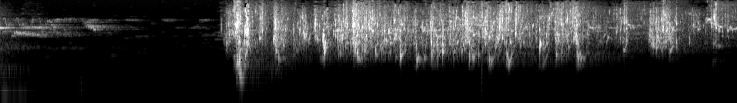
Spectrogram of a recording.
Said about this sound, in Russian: Вытащил хомяк клетку из воды, вертит ею и туды, и сюды, что делать не знает.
